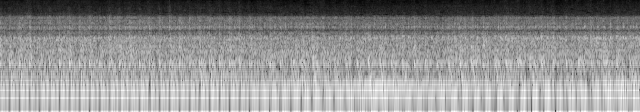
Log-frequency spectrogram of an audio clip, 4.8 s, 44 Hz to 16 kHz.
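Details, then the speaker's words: Diesel Sears mudding tractor (riding mower) after an alternator install, glow plug hit: steady, even diesel idle with a low chug and no knocks or misses. The alternator is charging, with the battery going from 12.4 to about 13.1 volts. "so I'm going to hit the glow plug and see if we can hear the alternator bogging the engine a little bit"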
